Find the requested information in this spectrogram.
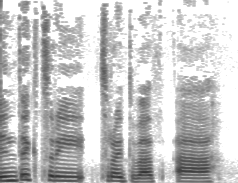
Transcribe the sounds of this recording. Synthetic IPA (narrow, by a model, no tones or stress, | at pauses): ɪndɪɡ̥tʰriːtʰrɔɨdvaða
